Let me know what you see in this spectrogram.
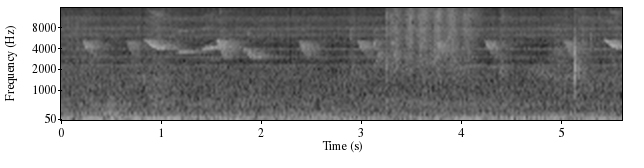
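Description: A bird chirping: short, high, falling notes about two a second, over a steady low rumble.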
